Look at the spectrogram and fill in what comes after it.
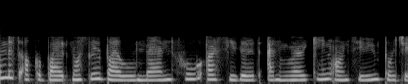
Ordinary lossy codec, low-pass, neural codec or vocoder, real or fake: none; 3.6 kHz; codec, 16 kHz, 2 kbps, FreqCodec, larger model; fake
